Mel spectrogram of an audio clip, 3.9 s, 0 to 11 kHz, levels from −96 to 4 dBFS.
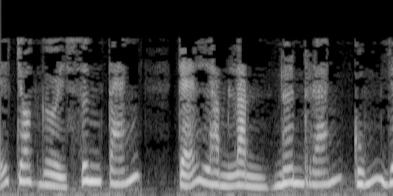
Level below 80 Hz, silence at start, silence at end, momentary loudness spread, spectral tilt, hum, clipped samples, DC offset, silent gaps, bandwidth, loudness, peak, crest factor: -44 dBFS; 0 s; 0 s; 4 LU; -11 dB/octave; none; under 0.1%; under 0.1%; none; 5.8 kHz; -22 LUFS; -4 dBFS; 16 dB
